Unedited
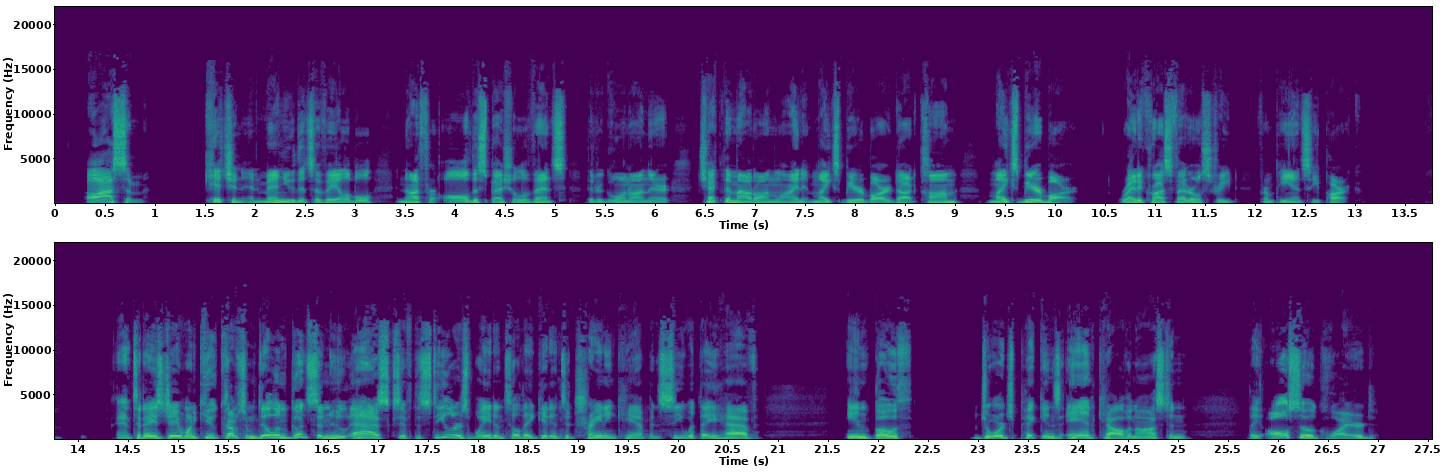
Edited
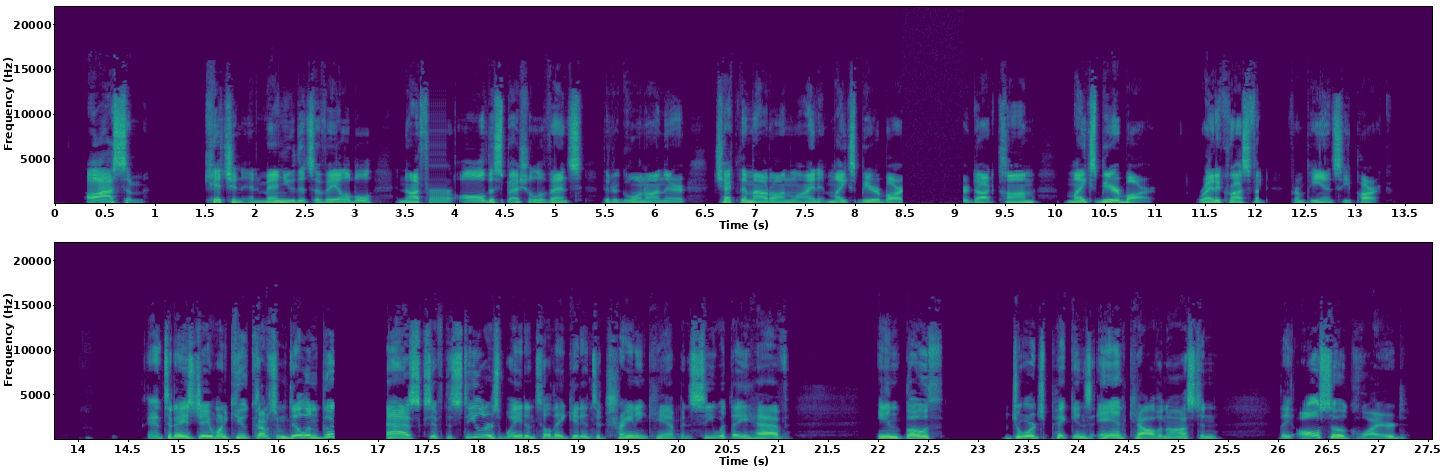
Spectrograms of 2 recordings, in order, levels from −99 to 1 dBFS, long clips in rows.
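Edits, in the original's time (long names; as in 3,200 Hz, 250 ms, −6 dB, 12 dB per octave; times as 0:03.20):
0:03.74: stutter 0.02 s, 9 plays
0:08.31: splice in room tone 0.62 s
0:11.25–0:11.72: remove
0:16.25–0:16.78: silence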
